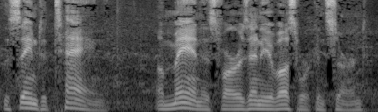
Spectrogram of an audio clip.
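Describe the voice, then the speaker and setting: Haunted frontier fugitive, lower register, wordy wry storyteller, radio drama, slight noise behind. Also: male voice, expressive, moderate pace, a bit bright. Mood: wry, weary. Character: haunted frontier hero turned weary fugitive, recalling adventures. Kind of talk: scripted first-person radio drama narration.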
